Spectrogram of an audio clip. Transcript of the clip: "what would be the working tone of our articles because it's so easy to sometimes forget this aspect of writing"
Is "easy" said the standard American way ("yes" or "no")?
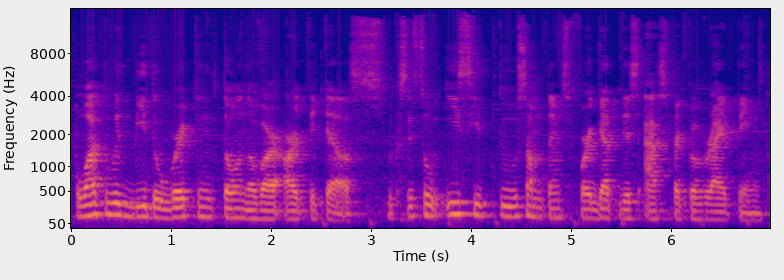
no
